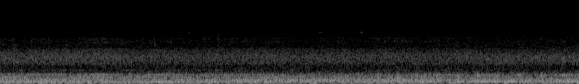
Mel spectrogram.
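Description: Wind blows steadily outdoors, rumbling across the microphone.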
